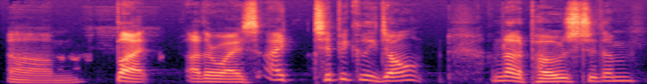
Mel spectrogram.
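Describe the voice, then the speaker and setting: A man's voice: fairly high pitch, big pitch swings, moderate pace, dry recording, studio quality. A man co-hosting a podcast, chatting casually and explaining things at length with lots of fillers and restarts. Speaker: podcast co-host. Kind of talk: casual chat.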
